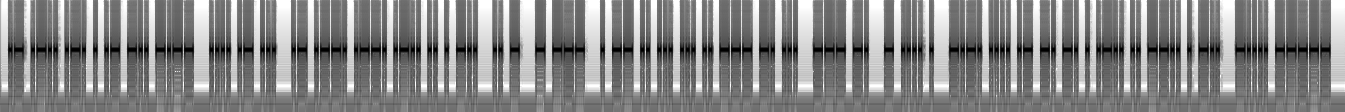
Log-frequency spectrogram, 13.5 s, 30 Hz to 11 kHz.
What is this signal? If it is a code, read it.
Morse code, heard as a keyed tone, about 42 wpm, 800 Hz. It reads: ALREADY HAS APPLIED IT TO EMISSIONS ON THE CHANNELIZED 60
